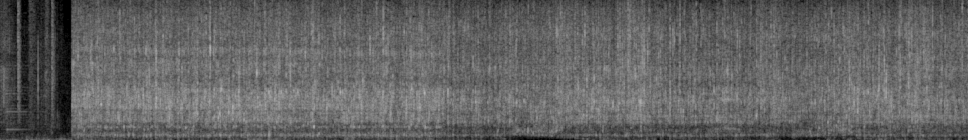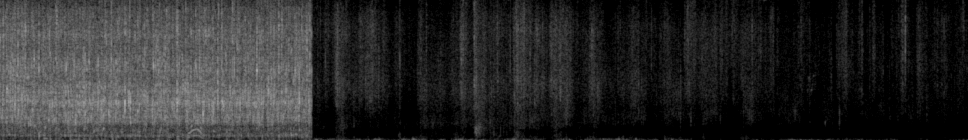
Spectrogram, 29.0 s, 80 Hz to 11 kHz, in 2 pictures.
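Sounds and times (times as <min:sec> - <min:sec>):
stream of running water: 0:01.1 - 0:19.2.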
